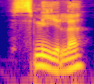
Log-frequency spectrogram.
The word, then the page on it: smile: Norwegian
